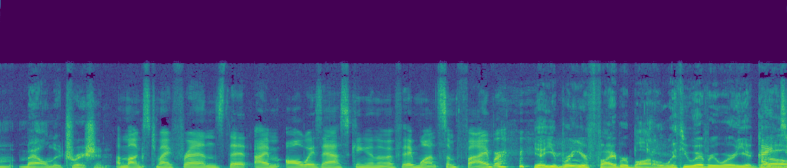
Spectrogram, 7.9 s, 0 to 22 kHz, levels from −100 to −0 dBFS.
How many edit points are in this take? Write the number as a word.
one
